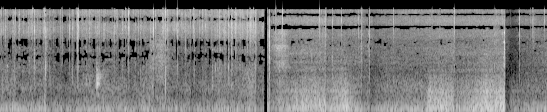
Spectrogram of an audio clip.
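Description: Kindling fire in a steel fire bowl crackling and snapping as it catches, with scattered sharp pops. Swells of low rumble come in the second half.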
